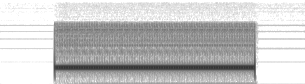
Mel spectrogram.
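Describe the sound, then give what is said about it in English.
A steady telephone dial tone after a call is hung up hums for about two seconds, a single continuous pitch that starts and stops abruptly, with no voices around it. “Your phone's terrible. Oh my god, hang up on.”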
